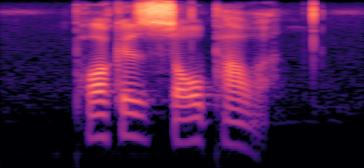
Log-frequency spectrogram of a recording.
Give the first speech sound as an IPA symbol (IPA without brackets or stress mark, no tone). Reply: pʰ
